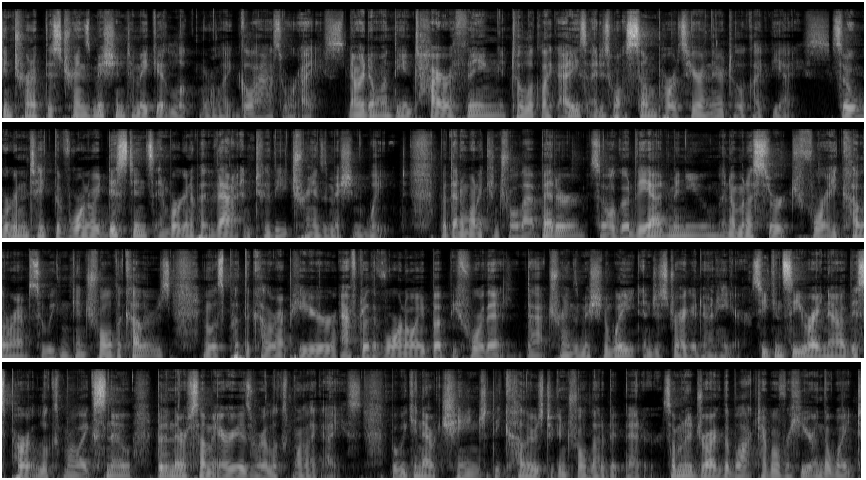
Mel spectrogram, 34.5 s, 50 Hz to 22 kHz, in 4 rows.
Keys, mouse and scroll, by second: 2.8 middle click, 3.1-4.5 scroll down 1, 4.5-5.6 drag, 5.6 middle drag, 7.6 scroll down 2, 9.6-12.1 drag, 12.5-14.4 drag, 14.4-15.1 shift+middle drag, 14.9 shift+a, 15.1-16.1 shift+drag, 16.5-16.9 typing, 18.4 click, 21.1 click, 21.7 click, 22.8-24.7 drag, 24.5 shift+middle drag, 26.5-27.8 shift+middle drag, 28.3-29.2 scroll down 2, 29.2 shift+middle click, 29.7 middle click, 29.7-31.0 scroll up 2, 30.4 middle click, 31.1 middle click, 31.1-32.4 scroll up 2, 32.4-33.6 drag, 33.8-34.4 drag.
